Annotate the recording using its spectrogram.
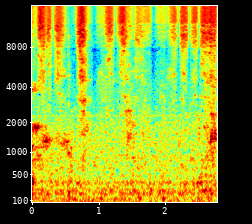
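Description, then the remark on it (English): Soft scratching of a pen on paper as a name is written, a quick series of short strokes and scribbles with brief pauses between, quiet and with no voices. “okay, they want me to write your name”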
